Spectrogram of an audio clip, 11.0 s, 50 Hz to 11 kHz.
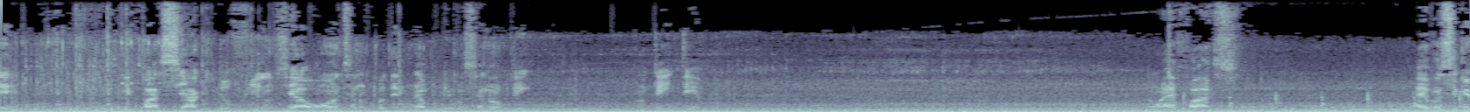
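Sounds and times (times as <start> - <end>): diesel truck engine droning: 0.0 - 11.0
road noise: 0.0 - 11.0.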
